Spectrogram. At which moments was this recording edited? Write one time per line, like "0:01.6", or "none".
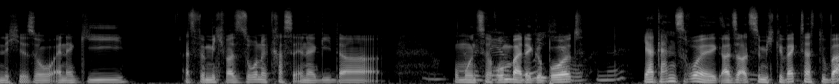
none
